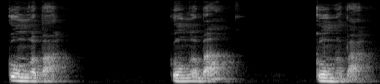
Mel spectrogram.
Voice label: "gungaba", Dhurga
